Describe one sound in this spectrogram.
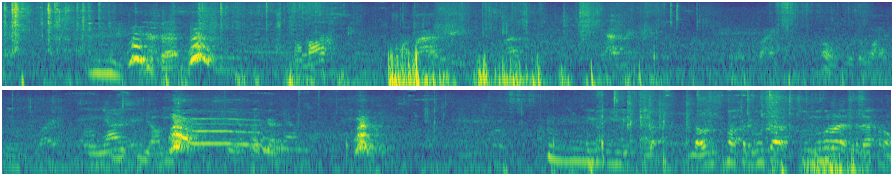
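A dog barks loudly nearby.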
